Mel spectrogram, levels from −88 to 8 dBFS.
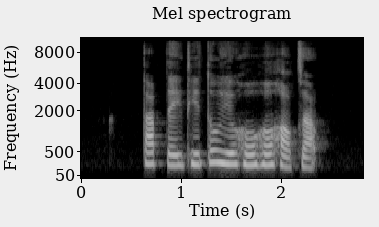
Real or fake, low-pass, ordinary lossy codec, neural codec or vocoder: fake; 9.9 kHz; MP3, 96 kbps; vocoder, 22.05 kHz, 80 mel bands, WaveNeXt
